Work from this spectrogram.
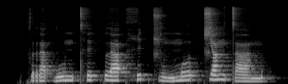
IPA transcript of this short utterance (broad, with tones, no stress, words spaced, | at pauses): kra˨˩t̚wu˧n tʰe˦˥k̚pla˦˥ʔhi˥˩t̚t͡ɕu˩˦n mɤː˦˥t̚t͡ɕa˥˩ŋ ta˧m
